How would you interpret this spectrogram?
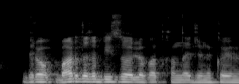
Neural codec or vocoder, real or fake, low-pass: codec, 44.1 kHz, 7.8 kbps, Pupu-Codec; fake; 10.8 kHz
